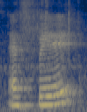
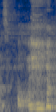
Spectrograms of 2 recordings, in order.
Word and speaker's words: spell: Nah, tulis di situ spell, S-P-E-L-L, maknanya adalah mengeja. Ya. Mengeja. Bacanya tetap spell, ya. Dibaca spell itu. Bukan spill. Bukan, ya. Spell. Ya, no, di dalam kurung bacanya spell gitu, bukan spill.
